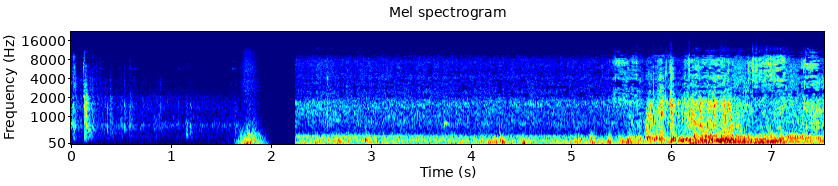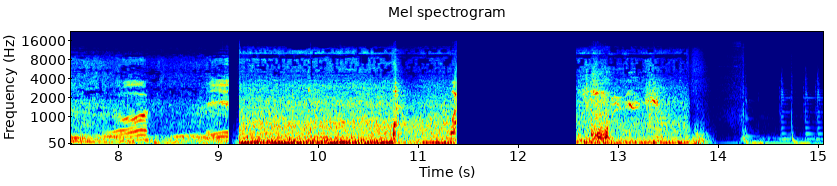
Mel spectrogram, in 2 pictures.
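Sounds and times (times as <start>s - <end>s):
car engine revving: 6.1s - 10.6s.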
